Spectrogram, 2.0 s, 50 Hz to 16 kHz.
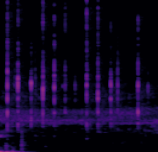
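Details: HP Spectre x360 2019 15-df0002na under CPU stress test, laptop turned vertical: faint sharp crackles about six per second; quiet in normal mode, issue persists on replacements; source uncertain.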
